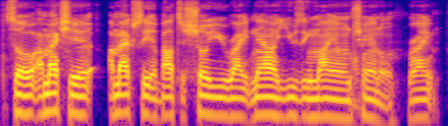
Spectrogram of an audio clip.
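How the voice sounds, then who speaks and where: Male gaming streamer, notably deep register, dry close sound, informal slangy delivery aimed straight at live viewers. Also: flat delivery, fairly quick, fairly bright tone, no echo. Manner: informal, slangy, checks in often with listeners. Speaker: streamer and host of a gaming channel. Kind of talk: casual livestream discussion.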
